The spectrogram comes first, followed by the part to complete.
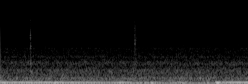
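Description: Low, steady rumble of a car heard from inside the cabin, with a couple of faint clicks.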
